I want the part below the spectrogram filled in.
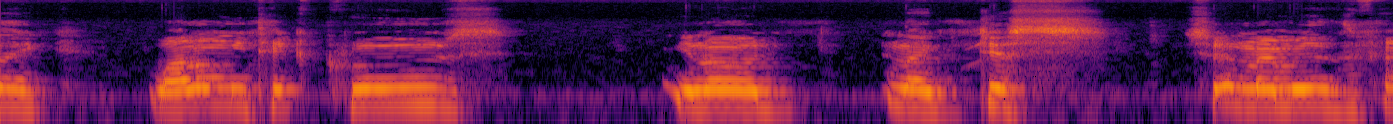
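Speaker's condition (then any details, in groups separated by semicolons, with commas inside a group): Cerebral palsy; from birth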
